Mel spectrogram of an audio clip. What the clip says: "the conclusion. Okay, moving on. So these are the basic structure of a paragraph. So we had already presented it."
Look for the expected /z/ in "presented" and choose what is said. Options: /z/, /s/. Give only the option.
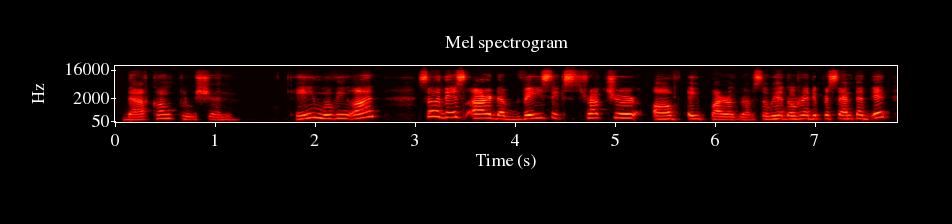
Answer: /s/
